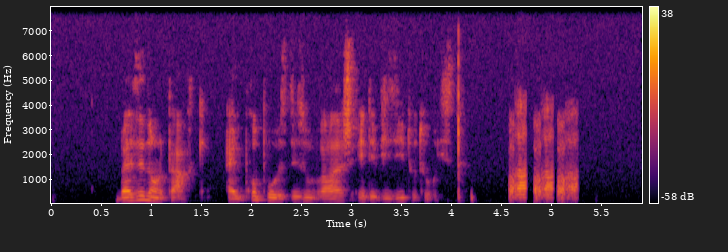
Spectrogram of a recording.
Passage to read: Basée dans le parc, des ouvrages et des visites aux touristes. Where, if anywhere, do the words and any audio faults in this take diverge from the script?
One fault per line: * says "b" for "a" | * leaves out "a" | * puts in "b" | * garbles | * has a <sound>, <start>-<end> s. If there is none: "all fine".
* puts in "elle propose"
* has a laugh, 4.6-5.3 s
